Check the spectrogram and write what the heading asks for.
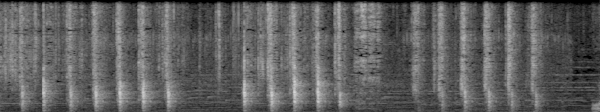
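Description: Chef's knife chopping spring onion on a wooden board: a quick, even run of sharp knocks, about four to five a second, growing softer about halfway through.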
